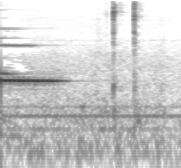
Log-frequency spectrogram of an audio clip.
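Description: An electronic bell rings in a parliament to call members to a vote: a pulsing, pitched ring that fades away within a second, followed by two sharp clicks.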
